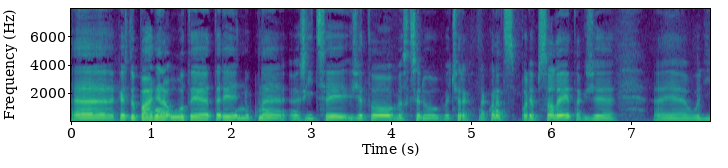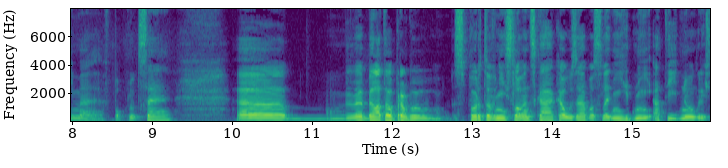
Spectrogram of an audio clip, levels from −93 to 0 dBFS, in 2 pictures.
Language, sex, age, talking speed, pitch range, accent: Czech, male, 30-49, 115 wpm, 110-125 Hz, native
